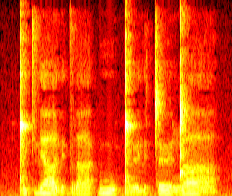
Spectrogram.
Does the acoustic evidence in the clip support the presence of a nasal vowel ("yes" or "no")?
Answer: no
